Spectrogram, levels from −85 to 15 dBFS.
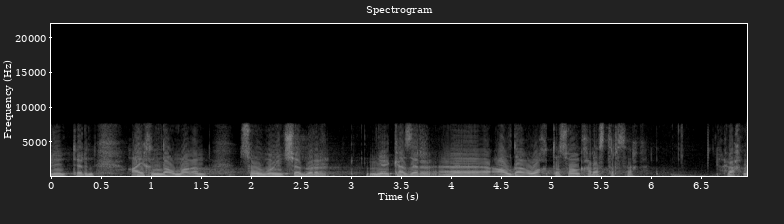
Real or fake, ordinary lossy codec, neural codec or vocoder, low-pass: real; none; none; none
